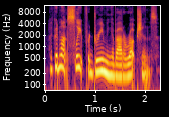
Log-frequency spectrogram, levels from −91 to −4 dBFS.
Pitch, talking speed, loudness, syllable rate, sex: 215 Hz, 205 wpm, -14 LUFS, 5.7 syllables/s, female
